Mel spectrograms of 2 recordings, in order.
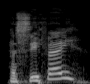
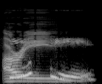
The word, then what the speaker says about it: Recife: Recife? No, Recife. Sorry.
